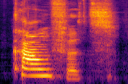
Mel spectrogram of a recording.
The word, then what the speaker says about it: comfort: The O makes the sound uh. Uh. Uh. So, you don't say stomach. You say stomach. Stomach. Money. Money. Comfort. Comfort. Onion.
